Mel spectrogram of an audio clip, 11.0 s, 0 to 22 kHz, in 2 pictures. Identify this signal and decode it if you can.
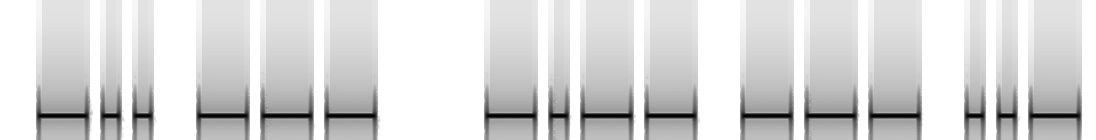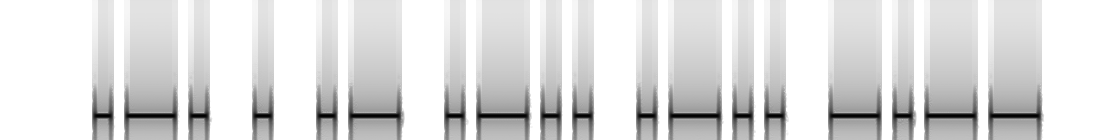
Morse code, heard as a keyed tone, about 14 wpm, 700 Hz. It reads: DO YOU REALLY
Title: Sentences from Top 600 Words 15wpm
